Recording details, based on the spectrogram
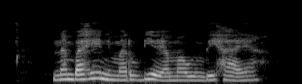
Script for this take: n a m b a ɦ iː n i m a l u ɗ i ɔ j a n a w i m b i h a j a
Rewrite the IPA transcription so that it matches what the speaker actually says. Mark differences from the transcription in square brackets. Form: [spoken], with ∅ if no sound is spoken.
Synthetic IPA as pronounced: n a m b a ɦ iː n i m a [ɾ] u ɗ i ɔ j a [m] a w i m b i h a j a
